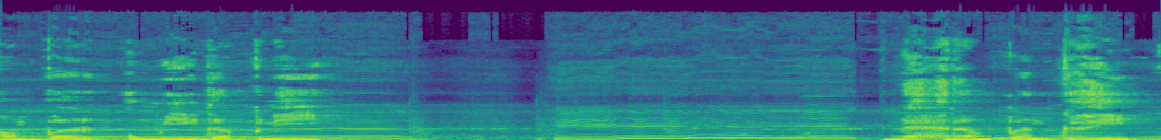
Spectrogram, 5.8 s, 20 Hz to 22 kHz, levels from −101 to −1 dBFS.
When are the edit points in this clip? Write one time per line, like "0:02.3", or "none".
0:02.3
0:04.3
